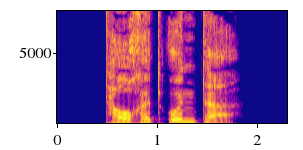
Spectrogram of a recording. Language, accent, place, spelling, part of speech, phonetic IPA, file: German, Germany, Berlin, tauchet unter, verb, [ˌtaʊ̯xət ˈʊntɐ], De-tauchet unter.ogg
- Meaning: second-person plural subjunctive I of untertauchen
